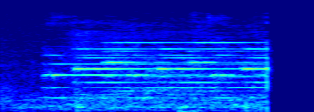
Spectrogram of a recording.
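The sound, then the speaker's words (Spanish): A sustained electric bell rings continuously for a couple of seconds in a parliament, calling a vote, steady and fairly loud with a bright metallic buzz, over faint room murmur, then cuts off abruptly. “Una vez que tocara la campana iba a pedir qué votaciones querían separadas o no”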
